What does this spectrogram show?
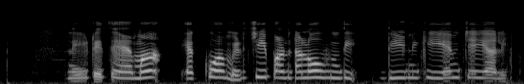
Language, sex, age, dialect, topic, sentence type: Telugu, female, 25-30, Telangana, agriculture, question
